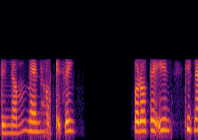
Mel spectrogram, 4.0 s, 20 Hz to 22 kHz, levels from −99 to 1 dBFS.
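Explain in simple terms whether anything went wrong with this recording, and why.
Yes, two spots glitch. Right after "nấm men", from about 0.87 to 1.18 s, VoIP packet loss concealed by the speech codec kicks in: chunks go missing, and the decoder stretches the last bit of speech into a fading buzz or hiss. It happens again at 3.37 to 3.44 s.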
